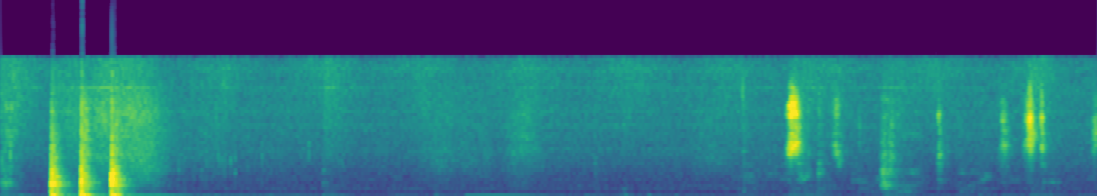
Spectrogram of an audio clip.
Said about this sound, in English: The door knocks.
